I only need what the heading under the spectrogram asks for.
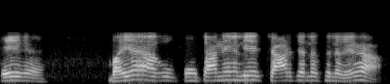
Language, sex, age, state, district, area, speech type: Urdu, male, 30-45, Uttar Pradesh, Gautam Buddha Nagar, urban, conversation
